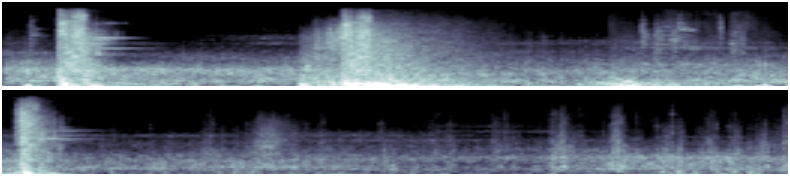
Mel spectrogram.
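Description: Video game sound effects whoosh in short bursts.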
